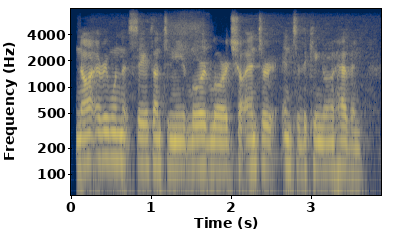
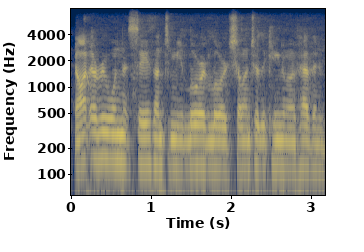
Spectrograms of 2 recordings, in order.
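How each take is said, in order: First: It is read more slowly. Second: It is read very fast.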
